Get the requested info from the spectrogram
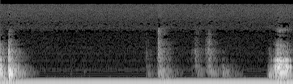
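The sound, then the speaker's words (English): Someone pounds on a wooden back door: a few heavy, irregular thuds spaced across a few seconds, solid, with quiet gaps between blows and no voices. “Nosy old Mrs. Bronson coming around just about now, pounding on the back door.”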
